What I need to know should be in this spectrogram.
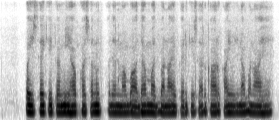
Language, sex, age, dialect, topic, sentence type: Chhattisgarhi, male, 25-30, Western/Budati/Khatahi, agriculture, question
